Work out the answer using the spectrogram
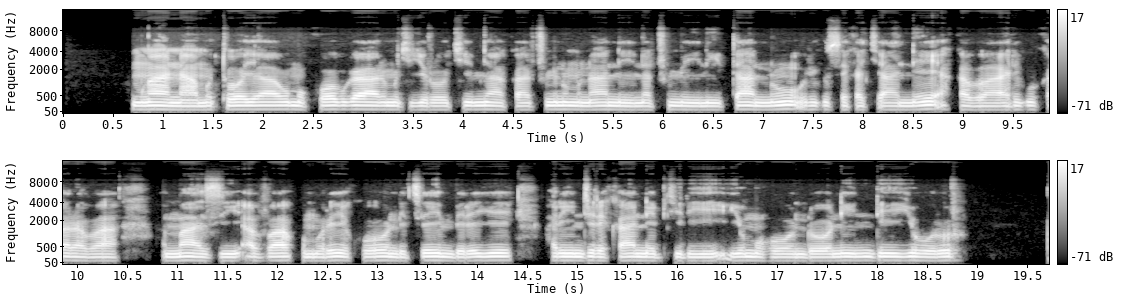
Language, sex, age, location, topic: Kinyarwanda, male, 25-35, Huye, health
